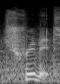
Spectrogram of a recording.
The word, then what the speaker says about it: trivet: Ah, this is a trivet. Trivet. Use the short I like this is and the v sound. Triv. Trivet. It starts with tr. So we make the ch sound like chicken together with the r.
